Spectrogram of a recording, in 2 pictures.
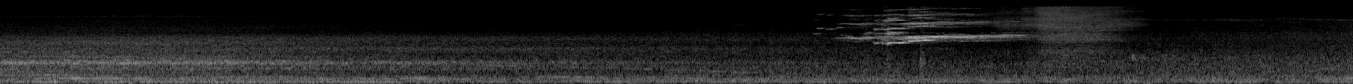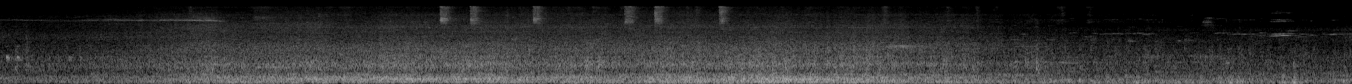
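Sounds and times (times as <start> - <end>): train wheels rumbling on rails: 13.5 - 27.0.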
